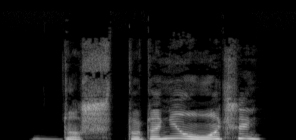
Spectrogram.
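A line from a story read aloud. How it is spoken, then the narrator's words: Uncertain bleat. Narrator (Russian): неуверенно проблеяла я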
